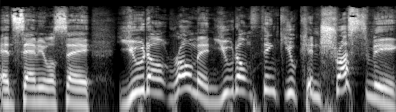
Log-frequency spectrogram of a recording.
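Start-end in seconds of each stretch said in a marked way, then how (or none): 1.2-3.9 very high, slow, deliberately over-enunciated acted voice. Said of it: "They talk very slowly so you can make sure you hear every single word".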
